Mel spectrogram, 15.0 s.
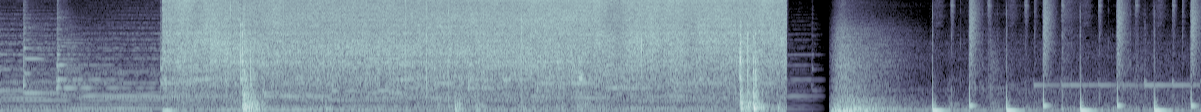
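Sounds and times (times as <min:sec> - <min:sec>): food sizzling in a frying pan: 0:02.0 - 0:09.9.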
